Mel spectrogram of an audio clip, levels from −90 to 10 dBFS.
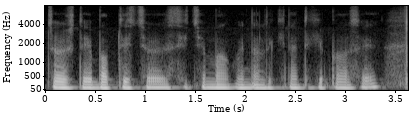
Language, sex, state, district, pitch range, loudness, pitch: Nagamese, male, Nagaland, Kohima, 100-110 Hz, -20 LUFS, 105 Hz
